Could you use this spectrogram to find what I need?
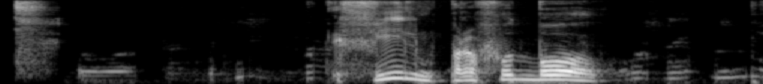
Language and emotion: Russian, neutral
